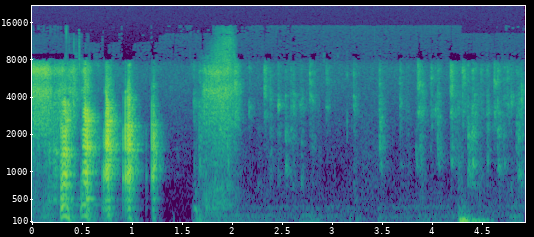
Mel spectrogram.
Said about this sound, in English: You're going to hear me typing, folks. You're going to have to deal with it. Just part of the live.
